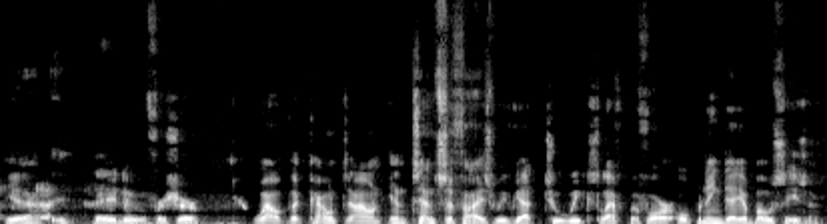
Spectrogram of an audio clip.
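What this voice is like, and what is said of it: Worn-out, rough voice. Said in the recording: “my voice has kind of gone to pot here this week”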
